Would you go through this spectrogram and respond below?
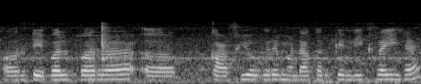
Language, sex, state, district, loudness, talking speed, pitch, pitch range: Hindi, female, Maharashtra, Gondia, -18 LUFS, 140 wpm, 215 Hz, 210-225 Hz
